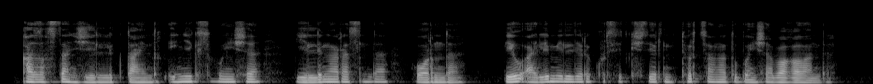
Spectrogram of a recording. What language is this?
Kazakh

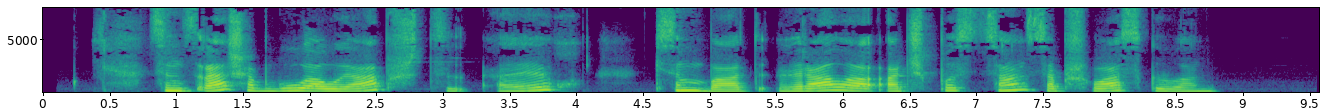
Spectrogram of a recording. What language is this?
Abaza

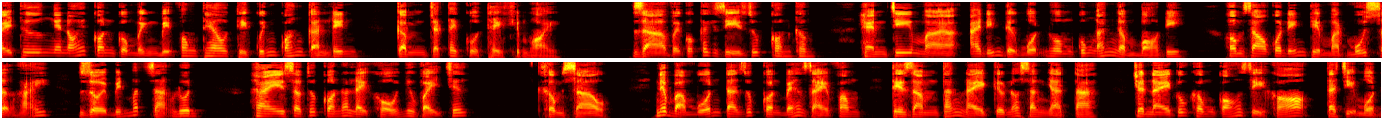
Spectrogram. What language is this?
Vietnamese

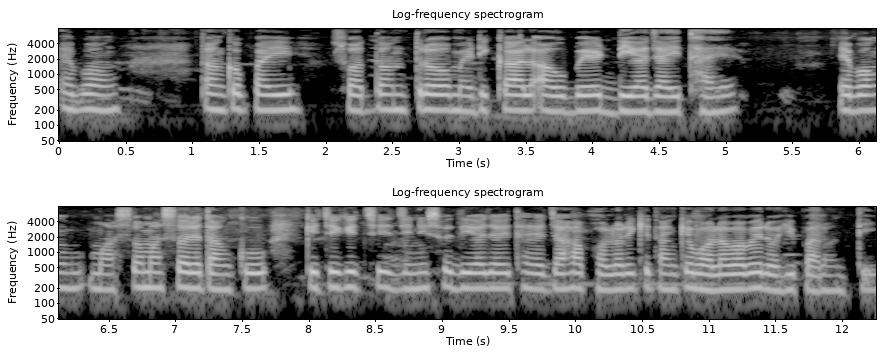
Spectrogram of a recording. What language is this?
Odia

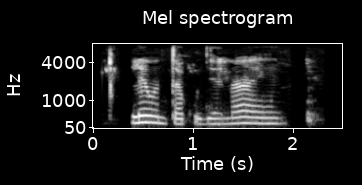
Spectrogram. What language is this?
Swahili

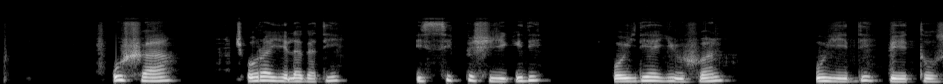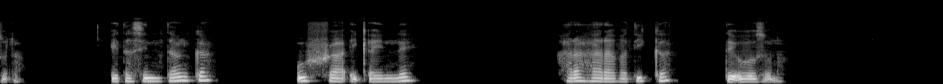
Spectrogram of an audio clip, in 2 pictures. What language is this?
Wolaytta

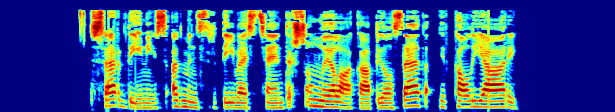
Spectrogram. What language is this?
Latvian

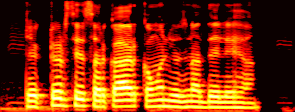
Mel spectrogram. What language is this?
Bhojpuri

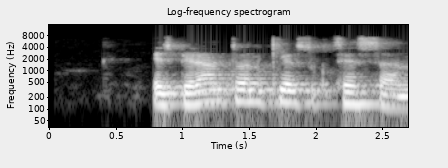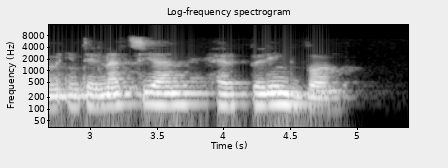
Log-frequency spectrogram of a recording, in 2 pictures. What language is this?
Esperanto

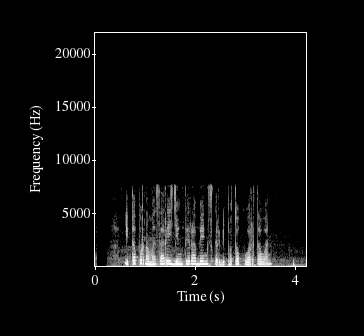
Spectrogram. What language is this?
Sundanese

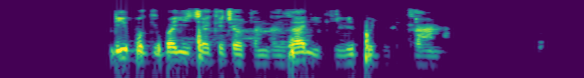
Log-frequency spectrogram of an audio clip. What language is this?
Swahili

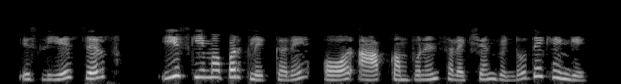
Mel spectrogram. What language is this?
Hindi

